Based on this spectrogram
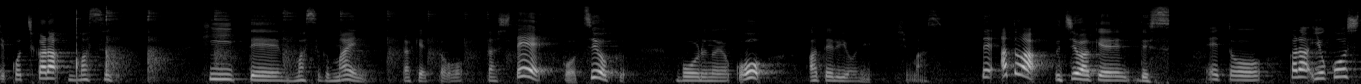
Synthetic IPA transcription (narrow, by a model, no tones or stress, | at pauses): iko̞t͡ɕi̥kaɾamasɨɡɯ̟ | çiːt̪e̞masɨɡɯ̟mae̞ɲ̟ḭɾake̞t̪ːo̞ːd̪̥aɕi̥t̪e̞ko̞̰ːt͡sɨjo̞kɯ̟ | bo̞ːɾɯ̟no̞jo̞ko̞ː | at̪e̞ɾɯ̟jo̞ːɲ̟ḭ | ɕimʔa̰sɨ̥ | d̪̥e̞ʔat̪o̞βaɯ̟t͡ɕiβake̞d̪e̞sɨ̥ | et̪o̞ | kaɾajo̞ko̞ɕi̥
